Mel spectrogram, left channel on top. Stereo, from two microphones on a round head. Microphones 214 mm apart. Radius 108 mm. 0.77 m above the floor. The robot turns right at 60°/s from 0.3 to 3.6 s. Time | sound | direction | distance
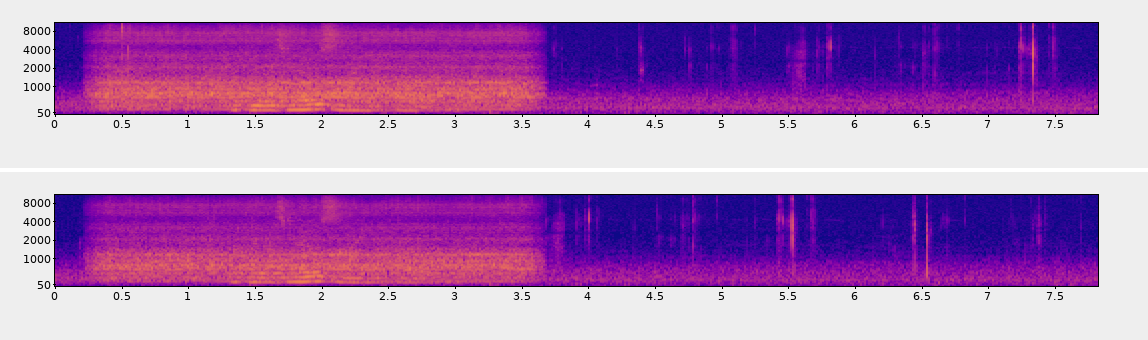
1.3 | a woman speaking | 15° right | 8 m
